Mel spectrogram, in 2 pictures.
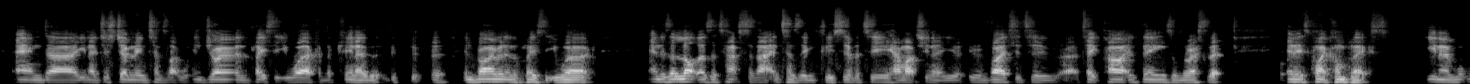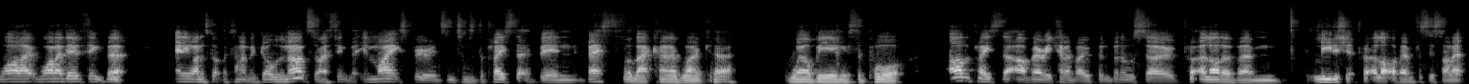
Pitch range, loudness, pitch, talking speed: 105-120 Hz, -21 LUFS, 110 Hz, 265 wpm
